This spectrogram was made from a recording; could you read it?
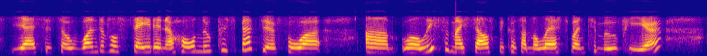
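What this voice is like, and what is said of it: New York accent. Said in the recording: “you do have that New York accent.”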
